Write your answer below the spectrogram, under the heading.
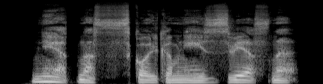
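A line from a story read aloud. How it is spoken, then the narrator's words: Hissed. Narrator (Russian): прошипел Гарри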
